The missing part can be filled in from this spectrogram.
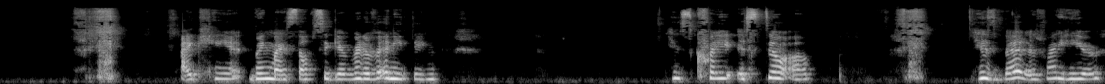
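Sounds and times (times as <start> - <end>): woman's voice: 1.7 - 4.5, 6.6 - 8.2, 9.7 - 11.0.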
